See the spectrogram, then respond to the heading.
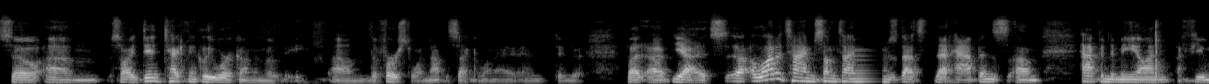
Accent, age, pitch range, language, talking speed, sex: American, 50-69, 95-115 Hz, English, 215 wpm, male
